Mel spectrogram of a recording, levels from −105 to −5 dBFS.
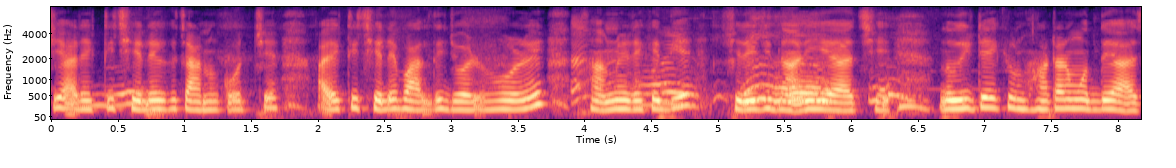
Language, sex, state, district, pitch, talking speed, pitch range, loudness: Bengali, female, West Bengal, North 24 Parganas, 190 Hz, 145 wpm, 180-205 Hz, -15 LUFS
